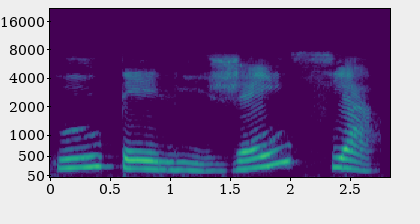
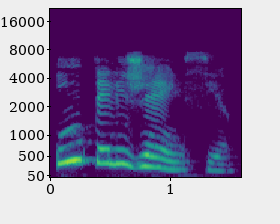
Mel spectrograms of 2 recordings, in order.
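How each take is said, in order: First: "inteligência" slowly as in-te-li-gên-cia; syllable by syllable. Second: Slow, loud "Inteligência"; loud announcing. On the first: Teacher showing the separation, "inteligência" slowly syllable by syllable. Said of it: "vou separar assim". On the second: Teacher presenting the next example to students, loud announcing. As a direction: put the example word out firmly and loudly. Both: Shown as a demonstration.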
